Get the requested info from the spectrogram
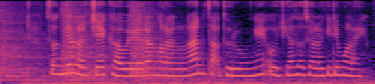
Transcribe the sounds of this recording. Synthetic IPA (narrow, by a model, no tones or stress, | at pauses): sunt̪ilərt͡ʃeɡ̥a̤weɾəŋəɾəŋansa̰ʔd̪̥ṳɾuŋeʔud̥ʒ̥i̤ansosioloɡ̥id̪̥imulai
